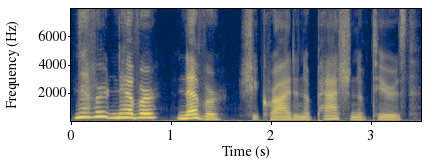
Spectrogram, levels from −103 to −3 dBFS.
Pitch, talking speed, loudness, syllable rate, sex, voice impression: 215 Hz, 170 wpm, -18 LUFS, 4.6 syllables/s, female, feminine, adult-like, tensed, powerful, clear, fluent, intellectual, elegant, strict, sharp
